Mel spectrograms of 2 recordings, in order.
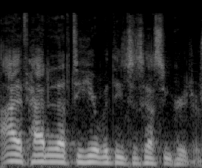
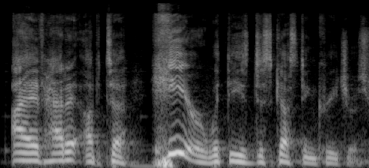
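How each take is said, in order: First: Every word is given the same even weight. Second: The emphasis varies strongly across the words. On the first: The speaker calls it wrong. "everything is flavored the same way, is very straightforward" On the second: The speaker calls it right. "This sentence should be"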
